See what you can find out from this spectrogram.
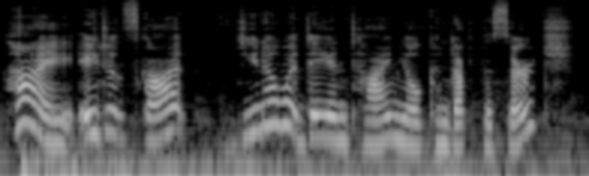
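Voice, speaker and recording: A woman's voice: high-pitched, big pitch swings, normal speed, bright, forceful tone, heavily acted. A woman playing a practical, cautious podcast co-host in a naturalistic audio drama.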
